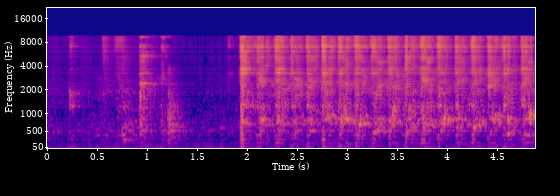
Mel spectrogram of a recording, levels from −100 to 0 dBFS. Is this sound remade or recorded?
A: remade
